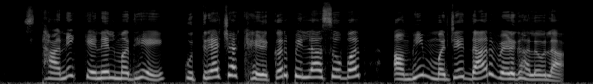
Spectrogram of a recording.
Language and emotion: Marathi, happy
